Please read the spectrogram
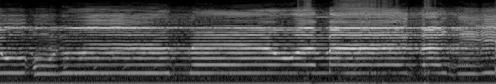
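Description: Male Quran reciter's voice in the mujawwad style, drawing out a long melismatic passage: held notes that step between pitches with small ornamental turns.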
